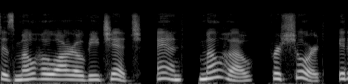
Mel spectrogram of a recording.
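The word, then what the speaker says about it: Mohorovičić: material this layer is called the mahorovichik discontinuity pronounced as moho ROV chich and moho for short it is named for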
